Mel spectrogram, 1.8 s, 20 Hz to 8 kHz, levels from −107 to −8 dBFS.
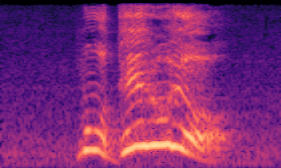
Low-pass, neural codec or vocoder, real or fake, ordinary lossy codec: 7.2 kHz; vocoder, 44.1 kHz, 128 mel bands, Pupu-Vocoder; fake; none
